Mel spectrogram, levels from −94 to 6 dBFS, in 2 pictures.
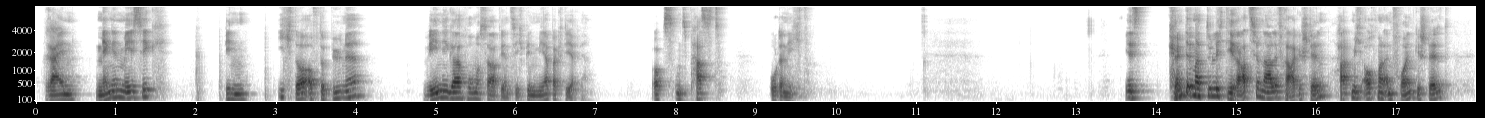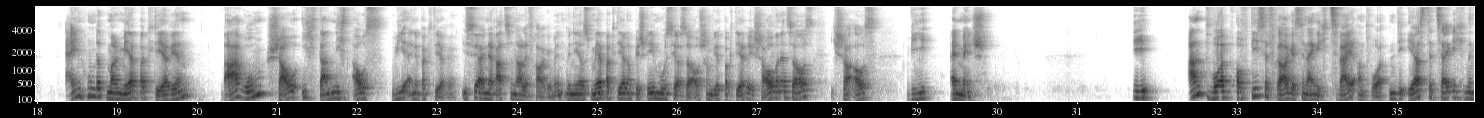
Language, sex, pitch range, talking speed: German, male, 120-155 Hz, 155 wpm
